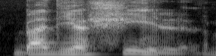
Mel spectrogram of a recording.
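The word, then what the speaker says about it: Badiashile: It was pronounced, actually. I heard it pronounced on a French website. – Badiachil. Okay, from now on, he will be known on the Fancast as Badiachil.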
